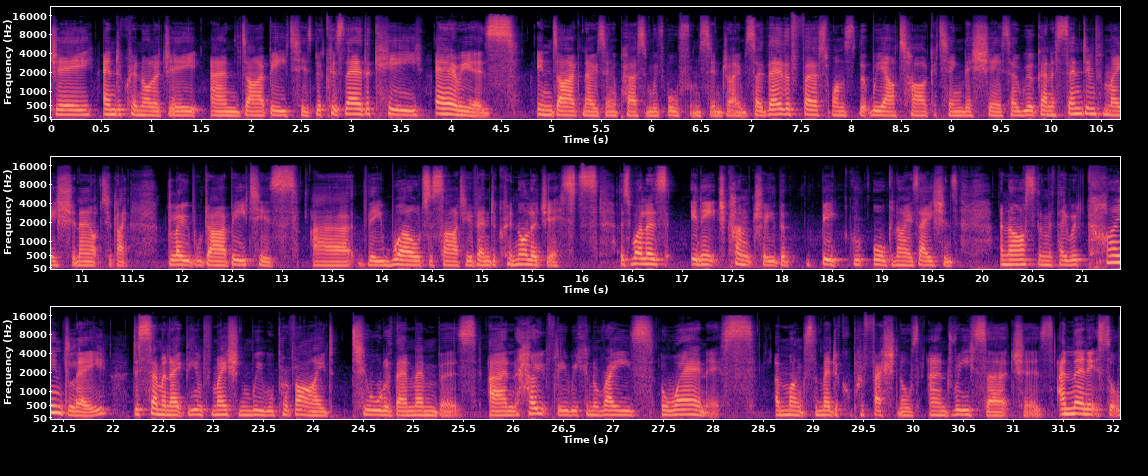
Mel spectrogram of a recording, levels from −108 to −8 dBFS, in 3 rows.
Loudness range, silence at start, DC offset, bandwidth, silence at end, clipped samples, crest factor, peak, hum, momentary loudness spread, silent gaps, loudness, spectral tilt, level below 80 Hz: 2 LU; 0 s; under 0.1%; 17 kHz; 0 s; under 0.1%; 20 dB; -12 dBFS; none; 8 LU; none; -31 LUFS; -5 dB/octave; -64 dBFS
